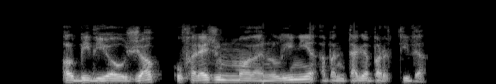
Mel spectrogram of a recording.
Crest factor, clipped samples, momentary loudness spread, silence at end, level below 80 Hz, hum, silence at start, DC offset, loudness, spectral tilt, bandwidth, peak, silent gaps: 18 dB; under 0.1%; 9 LU; 0.7 s; -52 dBFS; none; 0.65 s; under 0.1%; -19 LUFS; -7.5 dB/octave; 6.8 kHz; -2 dBFS; 1.63-1.72 s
